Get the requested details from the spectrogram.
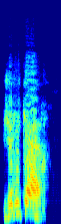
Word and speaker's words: Jolicoeur: Jolicoeur.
